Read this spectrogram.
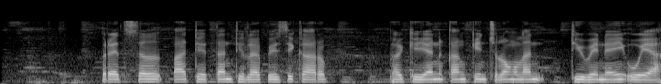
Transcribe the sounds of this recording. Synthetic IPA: bɾɛt̪səlpad̪̥e̤t̪and̪̥i̤lapesikaɾob̥a̤ɡ̥e̤jankaŋkiɲt͡ʃlɔŋland̪̥i̤wenɛiʔueah

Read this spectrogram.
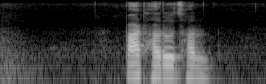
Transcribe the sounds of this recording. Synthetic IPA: paʈʰɦʌɾut͡sʰʌn

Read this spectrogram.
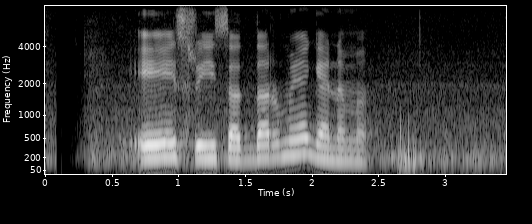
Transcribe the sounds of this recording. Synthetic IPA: eːsriːsatd̪arməjəɡænəmə

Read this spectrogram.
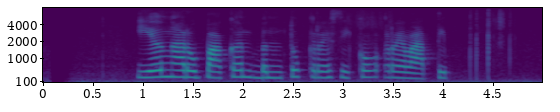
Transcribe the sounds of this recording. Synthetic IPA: ʔiəŋaɾupakənbənt̪ʊkrɛsikorelat̪ɪf

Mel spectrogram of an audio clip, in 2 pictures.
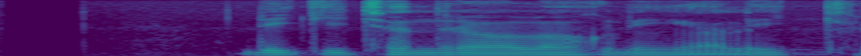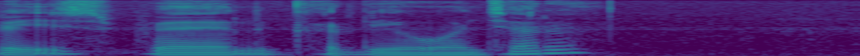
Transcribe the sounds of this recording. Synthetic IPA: dikit͡ʃand̪ɾaɔlɔhkniŋa̰likʰɾḭspɛnkʰardiawaɲt͡ʃaɾa

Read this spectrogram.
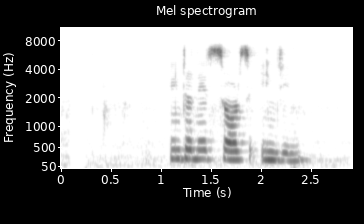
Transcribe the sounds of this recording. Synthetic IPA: iɳʈʌrneʈsorsind͡ʒin

